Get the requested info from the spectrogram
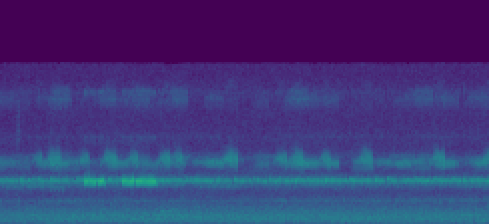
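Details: Night crickets in a natural setting produce a dense, steady high trill with quick pulsing chirps, plus two brief louder shrill notes about one second in.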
